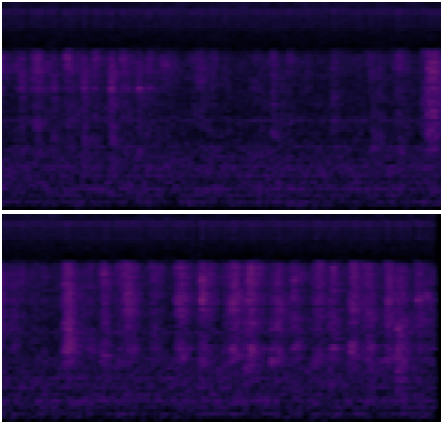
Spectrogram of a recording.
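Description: Near silence: room tone with a few faint scratches and ticks, somewhat more frequent in the second half.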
